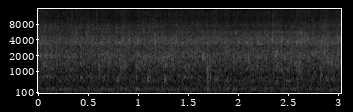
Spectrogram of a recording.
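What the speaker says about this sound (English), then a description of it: "But the flow is just beautiful. Very, very beautiful waterfall." A backyard waterfall flows in a steady, even hiss of splashing water, continuous and moderately faint with no other sounds.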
